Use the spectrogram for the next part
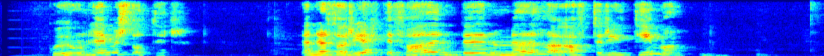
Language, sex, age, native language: Icelandic, female, 60-69, Icelandic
